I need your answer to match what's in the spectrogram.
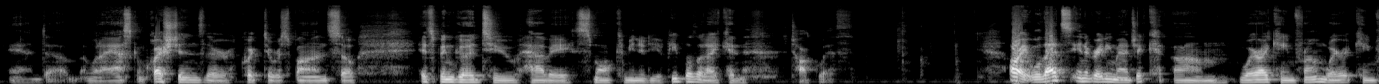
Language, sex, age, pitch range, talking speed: English, male, 30-49, 90-115 Hz, 180 wpm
